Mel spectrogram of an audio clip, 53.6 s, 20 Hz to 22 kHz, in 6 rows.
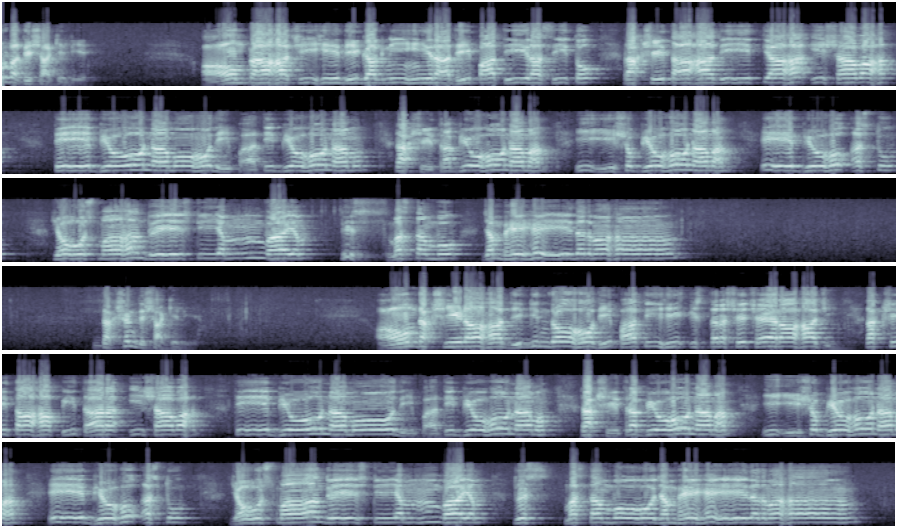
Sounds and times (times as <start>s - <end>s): Mantra: 0.0s - 1.0s, 2.0s - 24.8s, 30.6s - 53.4s
Speech: 0.0s - 1.0s, 27.8s - 28.9s.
